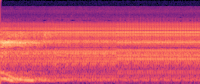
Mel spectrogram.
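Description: RCA Strato World tube radio's speaker as the dial is tuned between stations: a brief falling whistle as a station slides out of tune, then steady static with a faint hum.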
